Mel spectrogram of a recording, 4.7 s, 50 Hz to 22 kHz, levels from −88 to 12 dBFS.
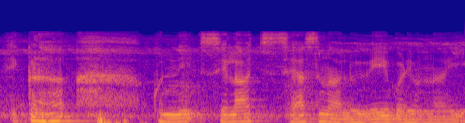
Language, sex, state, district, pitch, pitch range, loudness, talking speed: Telugu, male, Andhra Pradesh, Guntur, 110 Hz, 90-115 Hz, -19 LUFS, 75 wpm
